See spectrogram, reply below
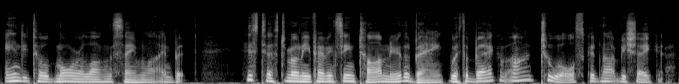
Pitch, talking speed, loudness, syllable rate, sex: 130 Hz, 240 wpm, -17 LUFS, 5.6 syllables/s, male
